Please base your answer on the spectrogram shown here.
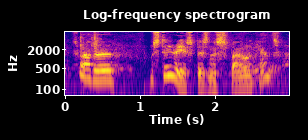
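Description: An actor playing a cheerful, pushy newspaper reporter in a radio drama, chatty and breezy. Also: male voice, high voice, big pitch swings, normal speed, background noise. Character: brash cheerful young male newspaper reporter. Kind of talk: 1980s BBC radio drama acting.

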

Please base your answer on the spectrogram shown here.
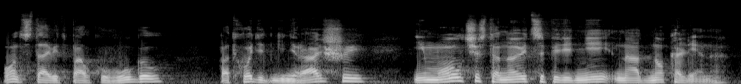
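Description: A man narrating a classic comic story for a radio play in a measured, theatrical storytelling manner. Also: on the low side, animated.

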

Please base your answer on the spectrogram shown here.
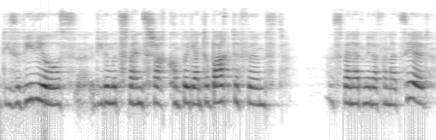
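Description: High-voiced, scheming young woman played by an actress. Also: flat delivery, normal speed, a little mellow, natural voice. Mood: threatening. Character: young woman coolly blackmailing someone. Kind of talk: radio drama acting.

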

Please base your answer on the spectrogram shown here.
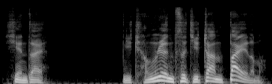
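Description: A man voicing a cold, vicious young woman disciple who sneers and then erupts into sharp outbursts, in a storytelling reading. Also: mid-range voice, sing-song, normal speed, no echo, clean studio sound. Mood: sneering.

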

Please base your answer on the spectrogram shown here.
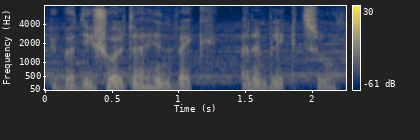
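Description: A man narrating a literary story in a measured, descriptive manner. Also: fairly low pitch, steady tone, music in the background.

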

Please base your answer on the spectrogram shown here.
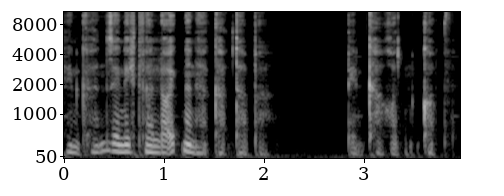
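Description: A woman's voice: deep voice, moderate pace, warm tone, breathy edge, no room sound. An actress playing an anxious, searching woman with an earnest manner in a naturalistic radio drama. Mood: anguished, hushed. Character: anxious, searching woman making tense inquiries. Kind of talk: naturalistic radio drama dialogue and intimate monologue.

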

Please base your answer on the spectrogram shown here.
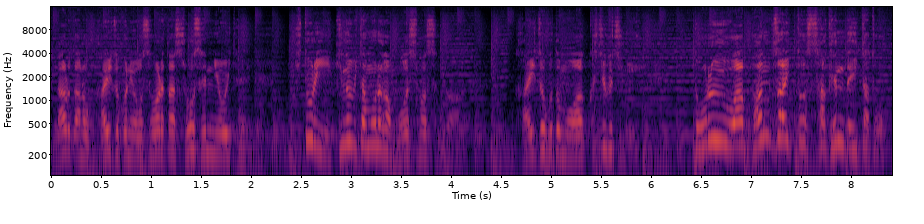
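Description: An alert soldier speaks urgently in a high-pitched voice. The anime audio drama has music playing behind him. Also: male voice, lively intonation, a little fast. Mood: urgent report. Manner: urgent, formal. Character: alert, urgent soldier reporting to his lord.

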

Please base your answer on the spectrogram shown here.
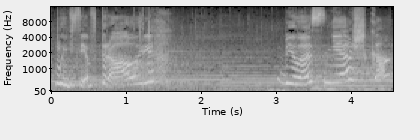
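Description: A woman's voice: very high-pitched, big pitch swings, drawn-out words, heavily acted. An actress playing a vain, wicked queen in a theatrical, haughty manner for an audio fairy-tale play. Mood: feigned grief. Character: vain, wicked queen stepmother, falsely grieving. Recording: long hall reverb, loud music.

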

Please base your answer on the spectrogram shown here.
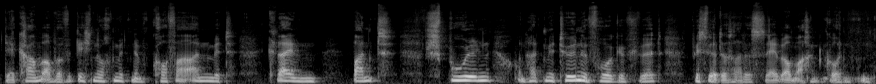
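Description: Older man, husky mellow storyteller. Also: a little high, lively intonation, normal speed, few pauses. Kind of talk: interview reminiscence, spontaneous storytelling.

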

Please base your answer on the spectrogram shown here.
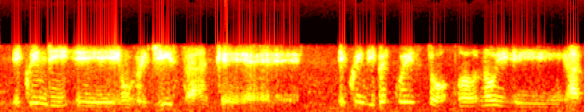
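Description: A man giving interview answers as a festival director, haltingly, searching for his words. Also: medium pitch. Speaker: theatre festival artistic director, radio guest. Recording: narrow phone line with background noise.

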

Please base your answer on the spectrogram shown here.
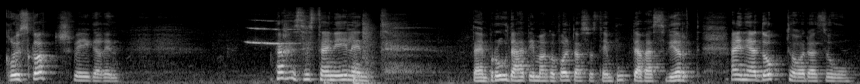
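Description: A woman's voice: lowish voice, normal speed, pauses often, close to an everyday voice. An actress playing a poor, pushy country widow in a German radio play, coaxing and plaintive as a boastful mother.

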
